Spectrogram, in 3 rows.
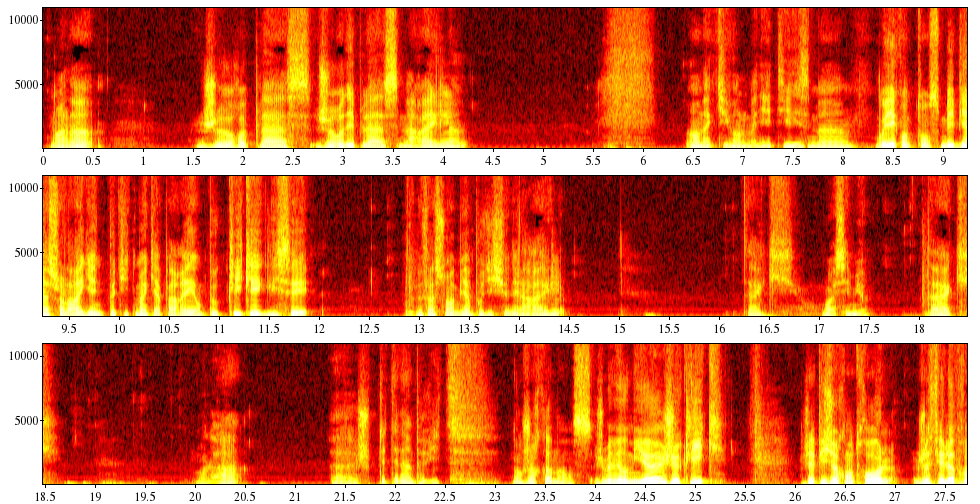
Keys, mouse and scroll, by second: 3.4-5.8 drag, 6.4 click, 11.0-12.9 drag, 14.1 click, 16.1 click, 18.9 click, 19.4-20.5 drag, 22.7 Escape, 24.8 click, 27.0 ctrl+click.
